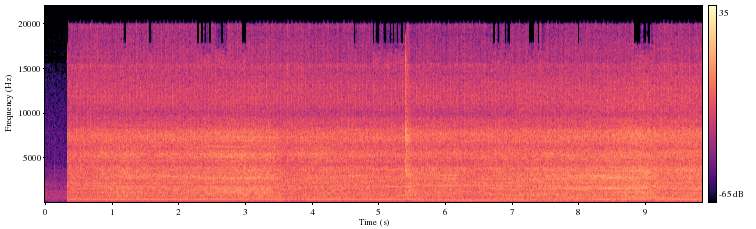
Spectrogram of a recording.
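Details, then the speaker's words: VW Passat 35i running: a steady high whine from the worn power steering pump, heard whenever the wheel is turned as the pump comes under pressure, before the pump is replaced. "Das Geräusch kommt eindeutig von der Servopumpe, weil nämlich genau die kommt unter Leistung, unter Druck, wenn man lenkt."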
